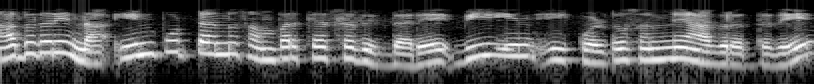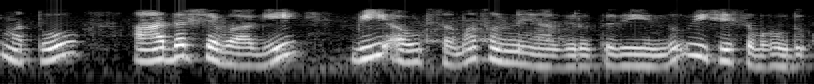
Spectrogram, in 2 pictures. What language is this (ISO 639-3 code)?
kan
